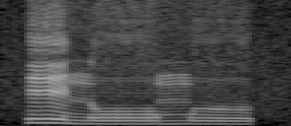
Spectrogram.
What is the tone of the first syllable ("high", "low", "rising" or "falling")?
falling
